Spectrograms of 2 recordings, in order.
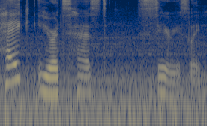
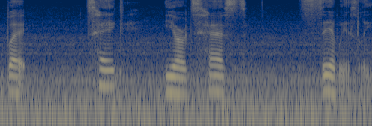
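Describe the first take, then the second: First: It is said in a normal adult voice. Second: It is said in a childlike baby voice. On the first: It sounds serious. The speaker calls it right. "So I'm gonna do this again" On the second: It does not sound serious. The speaker calls it wrong. "I did my little baby voice"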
